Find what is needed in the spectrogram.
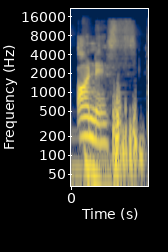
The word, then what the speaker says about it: honest: Like when you say, spell the word H-O-N-E-S-T, as in honest, some people pronounce it as honest. Honest or honor or hour. It is not pronounced that. The H is silent. So it is ah, honor, honest. Okay, so let's be mindful about that. Then again, the word spelled I-S-S-U-E, which people pronounce as issue, is not issue.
